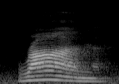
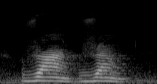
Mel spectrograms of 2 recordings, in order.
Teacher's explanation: a student who pronounce all her initial R's is wrong wrong we don't have friction in English we've got rounding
